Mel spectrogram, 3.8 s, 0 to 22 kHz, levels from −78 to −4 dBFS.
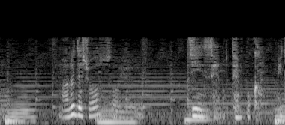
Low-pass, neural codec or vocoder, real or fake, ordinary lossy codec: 7.2 kHz; none; real; none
